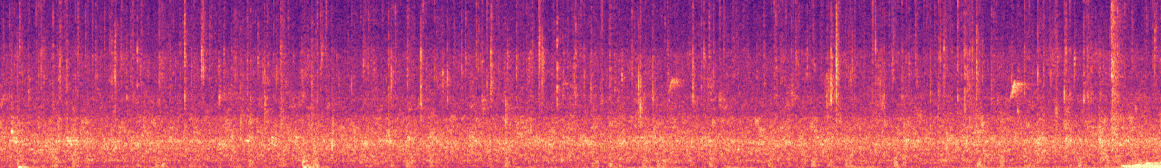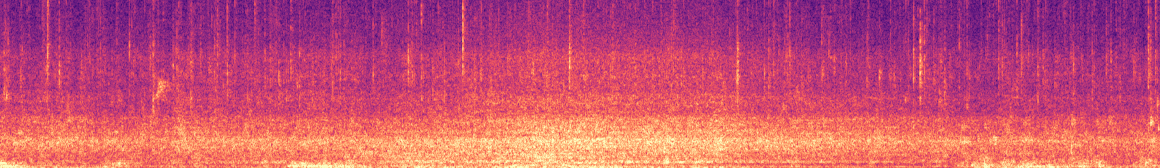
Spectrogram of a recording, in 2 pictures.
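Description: Steady rain falls and patters on roofs outdoors.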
